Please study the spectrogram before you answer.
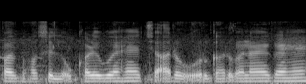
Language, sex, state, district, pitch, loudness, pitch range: Hindi, male, Madhya Pradesh, Katni, 145 Hz, -15 LUFS, 140-150 Hz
